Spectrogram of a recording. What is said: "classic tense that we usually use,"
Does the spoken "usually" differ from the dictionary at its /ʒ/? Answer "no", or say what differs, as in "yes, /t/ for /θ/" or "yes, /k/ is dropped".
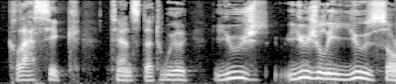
no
